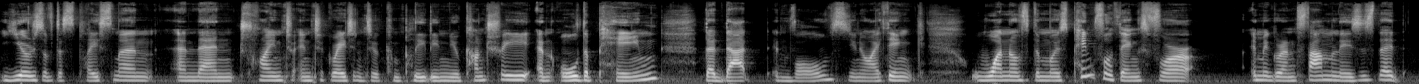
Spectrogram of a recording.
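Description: A woman from Afghanistan, a native Dari speaker, giving earnest, reflective interview answers in a measured way with thoughtful pauses. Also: on the low side, level tone, fairly bright tone. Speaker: interview guest, refugee charity director.

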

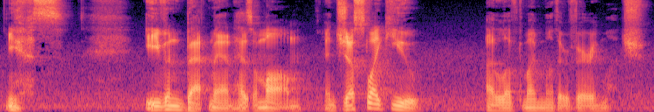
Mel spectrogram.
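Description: An actor playing a stern but compassionate masked vigilante hero in an audio drama, speaking in a measured, formal, solemn way. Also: male voice, very deep voice, expressive, fairly bright tone, slight background noise, full character voice. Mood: gently reassuring.

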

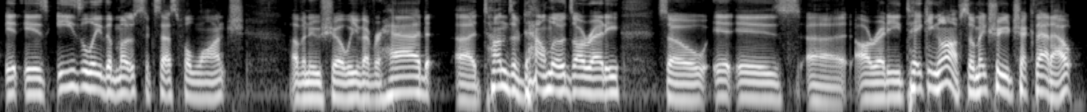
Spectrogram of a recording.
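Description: A man's voice: medium pitch, smooth, dry recording. A middle-aged man hosting a podcast, reading promos and announcements. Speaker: podcast host.

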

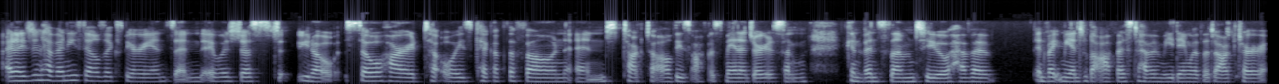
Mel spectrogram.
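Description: Brief: soft-spoken woman in her thirties, low and flat delivery, earnest guest recounting her start. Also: moderate pace. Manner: earnest, conversational storytelling with fillers. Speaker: guest entrepreneur. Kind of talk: interview guest.

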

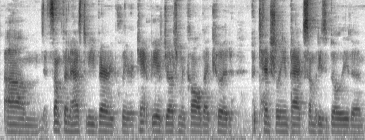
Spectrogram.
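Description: A man speaking as a sports show panelist, casually talking through his view in a measured, careful way. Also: medium pitch, level tone, darkish tone, slight background noise.

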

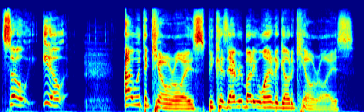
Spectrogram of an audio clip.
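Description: A teasing co-host in his early thirties, telling a laid-back anecdote on a sports talk show. His voice is bright and sits a little high. It is recorded dry and close. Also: wildly swooping pitch, a little fast, no echo. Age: 30s. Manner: teasing, chatty anecdote-teller. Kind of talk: casual sports radio banter, storytelling.

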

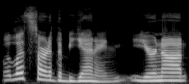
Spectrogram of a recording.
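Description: A man's voice: high voice, animated, fairly quick, bright, forceful tone, no room sound, clean studio sound. A man hosting a podcast in a chatty, curious way, asking his guest questions. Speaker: podcast host.

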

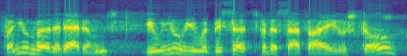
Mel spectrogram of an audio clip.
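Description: Kindly old male detective, measured, formal, unruffled, 1940s radio drama, narrow tinny sound. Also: a little high, big pitch swings. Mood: calm, accusing. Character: kindly old gentleman detective, calm and shrewd. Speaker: lead detective.

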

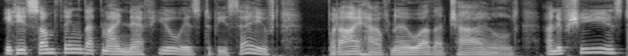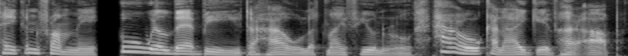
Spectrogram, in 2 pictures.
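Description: A man's voice: mid-range voice, sing-song, a little slow, darkish tone. A man voicing a humble old village father in a storybook, earnest, deferential and emotional, with emphatic phrasing. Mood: pleading. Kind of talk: storybook character voice.

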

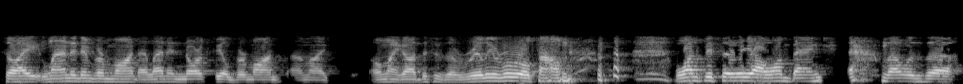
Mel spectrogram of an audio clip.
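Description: A man in his forties from Kosovo, whose first language is Albanian, speaking as a guest in a casual podcast interview, easygoing and quick to laugh. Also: medium pitch, steady tone. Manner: easygoing, laughs often, quick bursts of speech. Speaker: guest, company founder. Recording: phone-like remote line.

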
